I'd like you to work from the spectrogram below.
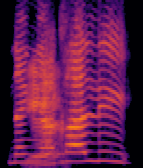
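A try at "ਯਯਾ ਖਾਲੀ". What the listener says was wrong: It's नैया नहीं है, ये यैया है। यैया, यैया से यैया खाली। It's यैया खाली।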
